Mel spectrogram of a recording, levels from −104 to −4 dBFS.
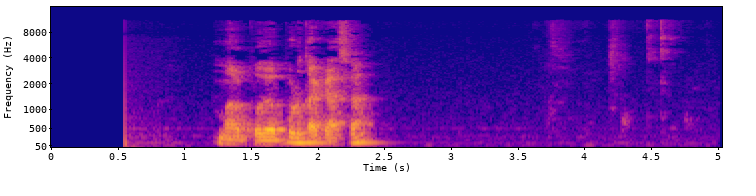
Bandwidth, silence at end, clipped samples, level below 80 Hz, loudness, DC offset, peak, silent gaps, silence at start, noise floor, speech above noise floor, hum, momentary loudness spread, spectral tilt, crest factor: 11.5 kHz; 2.55 s; under 0.1%; -64 dBFS; -26 LUFS; under 0.1%; -10 dBFS; none; 1.25 s; -73 dBFS; 48 dB; none; 14 LU; -7 dB/octave; 20 dB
